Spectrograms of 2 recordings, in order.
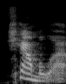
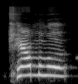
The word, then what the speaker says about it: Kamala: so if her daddy was jamaican guess what camilla oh is it kamala kamala okay i don't sound like messing up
